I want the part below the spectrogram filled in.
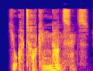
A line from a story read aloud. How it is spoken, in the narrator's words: she whispered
